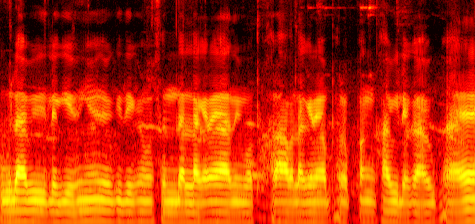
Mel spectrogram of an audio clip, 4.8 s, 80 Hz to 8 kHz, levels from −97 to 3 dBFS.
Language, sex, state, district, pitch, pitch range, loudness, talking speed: Hindi, male, Chhattisgarh, Korba, 100 Hz, 95-100 Hz, -26 LUFS, 315 wpm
